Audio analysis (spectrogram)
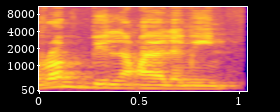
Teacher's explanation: که را باندې زبر راغلی وي نو رب العالمین دا را چې کوم دی نو دا به پور ویل کېږي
